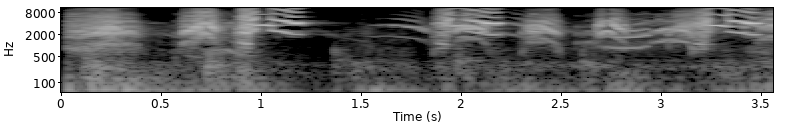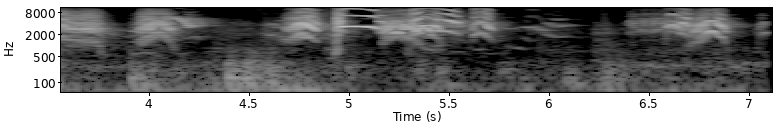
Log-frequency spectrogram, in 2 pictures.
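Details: Two ringneck parakeets, a white male and a green bird, in talking mode: bursts of raspy, warbling chatter broken by sharp, ringing squawks, repeated in uneven spurts with short pauses between them.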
